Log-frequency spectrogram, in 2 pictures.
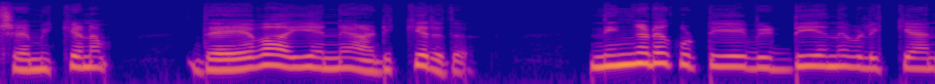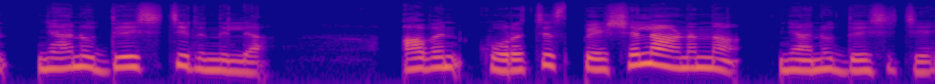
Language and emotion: Malayalam, fearful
